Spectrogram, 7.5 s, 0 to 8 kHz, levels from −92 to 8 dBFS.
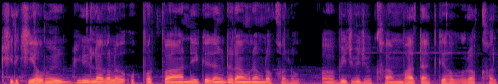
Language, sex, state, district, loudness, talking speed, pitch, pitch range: Bajjika, male, Bihar, Vaishali, -24 LUFS, 175 wpm, 120 Hz, 110-125 Hz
